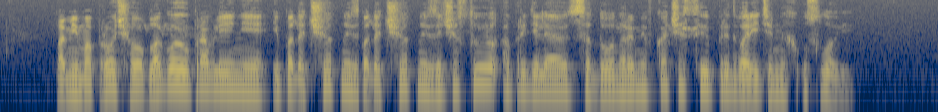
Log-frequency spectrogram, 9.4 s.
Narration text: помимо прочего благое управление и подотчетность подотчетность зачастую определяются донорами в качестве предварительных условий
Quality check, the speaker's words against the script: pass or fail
pass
